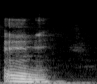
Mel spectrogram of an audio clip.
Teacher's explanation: O ponto de articulação do M na verdade, é bilabial. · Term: bilabial e nasal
